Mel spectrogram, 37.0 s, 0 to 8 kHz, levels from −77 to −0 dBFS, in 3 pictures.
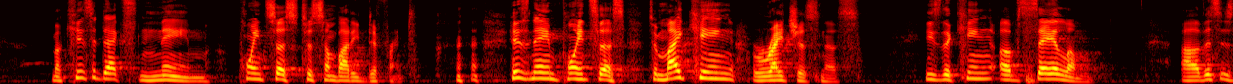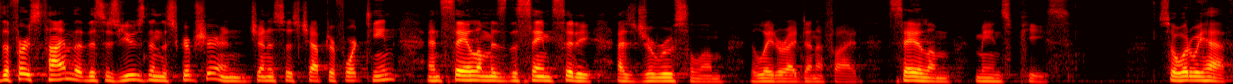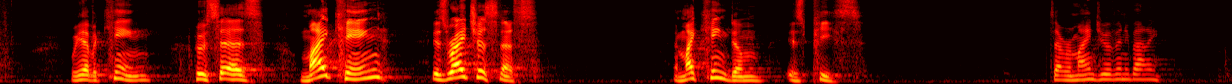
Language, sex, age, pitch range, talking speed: English, male, 40-59, 130-180 Hz, 125 wpm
